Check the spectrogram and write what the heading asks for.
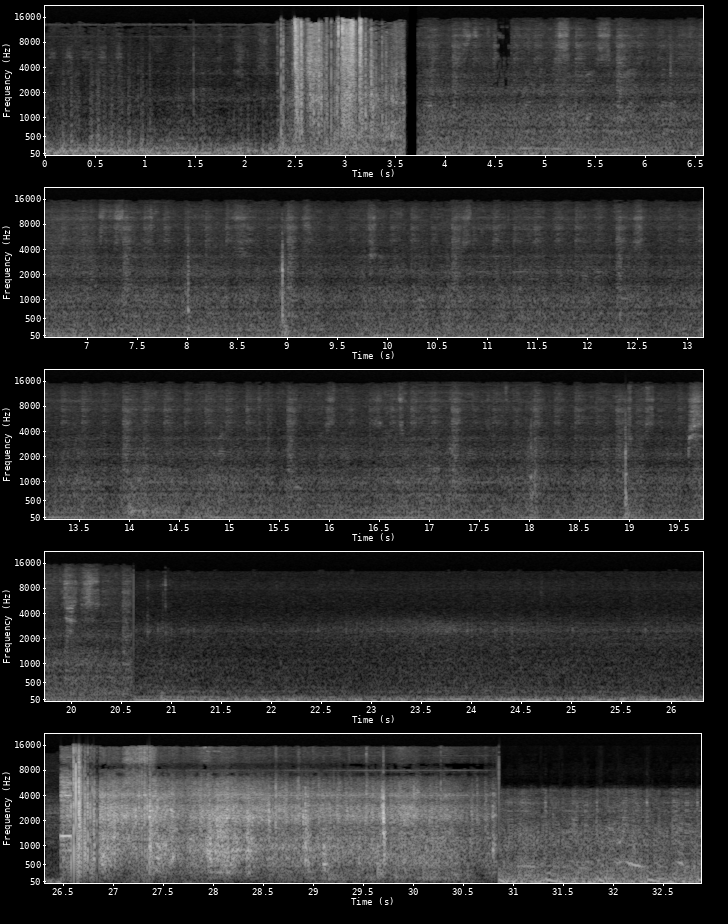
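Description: Dashcam sound from inside cars driving on snowy roads: a steady low engine and road rumble. It is broken by a short loud noisy stretch about three seconds in, cut off by a brief dropout, and by a longer loud noisy stretch near the end.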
